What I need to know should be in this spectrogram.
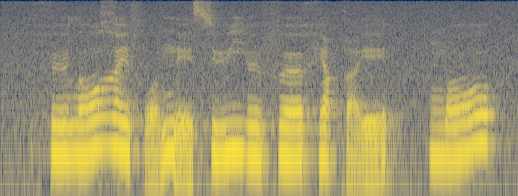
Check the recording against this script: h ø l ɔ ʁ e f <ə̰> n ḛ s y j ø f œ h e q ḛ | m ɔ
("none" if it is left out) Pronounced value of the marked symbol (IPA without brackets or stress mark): ɔ̰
